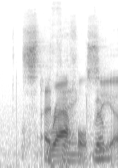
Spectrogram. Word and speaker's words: Rafflesia: I guess for those of you desperately trying to Google what this flower looks like, it's Rafflesia. Rafflesia. – Ah, that's now you've found the pronunciation. – The classic musician. – Rafflesia. – Remember Sia? – Yeah, it's like Sia, but you know, sometimes you get music and sometimes you get diddly.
